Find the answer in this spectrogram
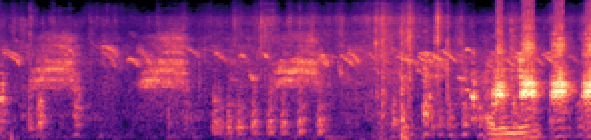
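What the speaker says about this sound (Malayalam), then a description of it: "മുള്ളൻ കോഴി വിഭാഗത്തിൽ തന്നെയുള്ള പൂവനാണ്." A six-month-old frizzle rooster clucks and calls in short bursts, ending with a louder crowing-like cry, with faint bird chatter in the background.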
